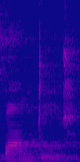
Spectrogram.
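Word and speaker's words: Palme d'Or: बच्चे speak this name very correctly. Try to understand its pronunciation. It is Palm d'Or.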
